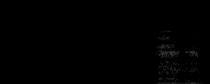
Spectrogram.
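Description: Near silence, then near the end a short, soft intake of breath by a man at a close microphone.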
